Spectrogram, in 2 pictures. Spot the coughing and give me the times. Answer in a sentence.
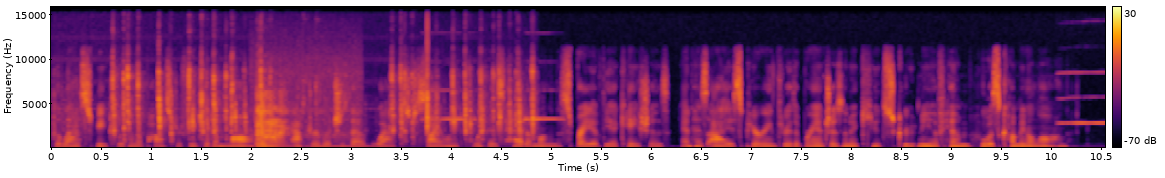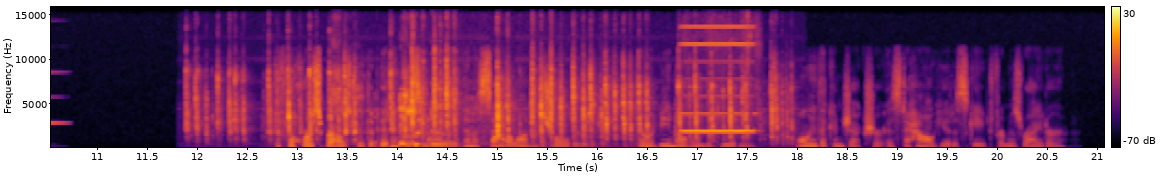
The coughing can be heard from 1.9 to 3.1 s and from 13.3 to 15.2 s.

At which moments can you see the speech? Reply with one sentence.
You can hear the speech from 0.0 to 10.2 s and from 12.8 to 20.8 s.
